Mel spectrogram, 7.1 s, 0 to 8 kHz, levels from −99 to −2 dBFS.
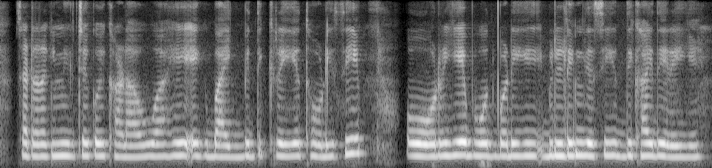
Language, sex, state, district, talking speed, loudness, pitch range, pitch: Hindi, female, Bihar, Bhagalpur, 210 wpm, -16 LUFS, 215-225 Hz, 225 Hz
